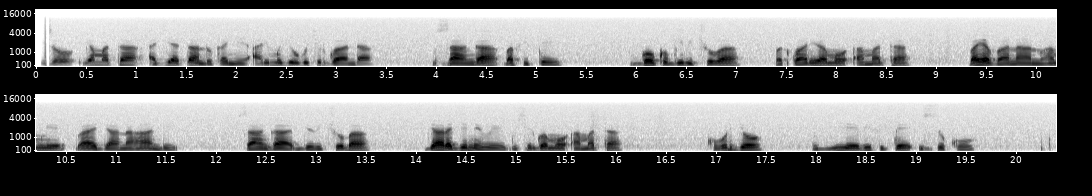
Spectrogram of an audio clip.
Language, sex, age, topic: Kinyarwanda, male, 18-24, finance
